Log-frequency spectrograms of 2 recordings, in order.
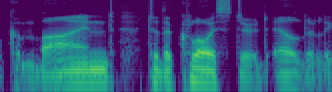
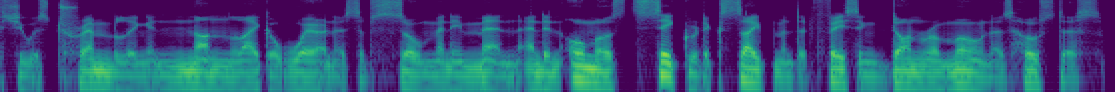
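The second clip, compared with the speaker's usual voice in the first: usual speaking voice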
